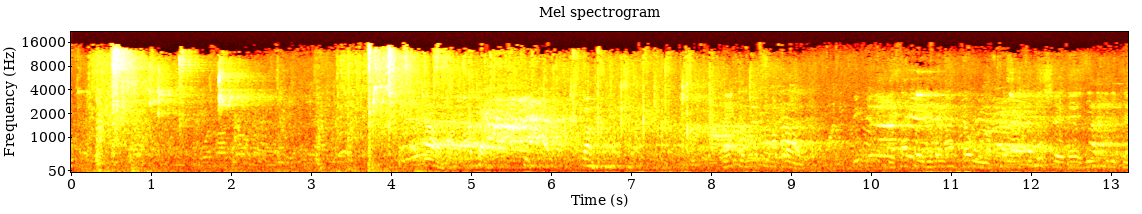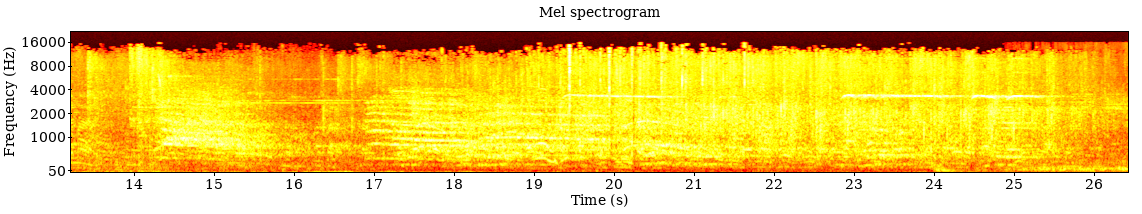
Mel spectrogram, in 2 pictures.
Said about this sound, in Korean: 현장 소리를 들어보니까 그 칼날이 부딪히는 소리가 상당히 쨍쨍하게 잘, 잘 들리네요. 네, 이게 경기 특성인 것 같은데요. 어, 그 찌르기만 허용되는 플랩의 에페, 펜싱의 두 종목과는 다르게 샤브레는 찌르기, 배기가 모두 허용이 됩니다.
